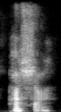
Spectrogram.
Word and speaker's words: pasha: So, the word I was looking for with the snake that she made uh a rope is a pasha. P a s h a pasha or p a s with a hyphen on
